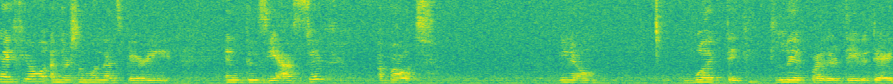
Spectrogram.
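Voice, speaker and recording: A woman's voice: mid-range voice, roomy sound, far from the mic, noisy background. Nasal, tired woman reading tarot. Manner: rambling, self-correcting, apologetic, drops into whispers. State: nasal and tired from a sinus infection. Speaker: tarot reader. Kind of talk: casual pick-a-card tarot reading.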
